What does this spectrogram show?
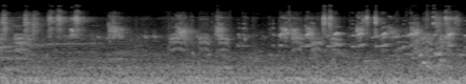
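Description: Pet birds chirping, many short high chirps in quick irregular succession, over a low steady hum.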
